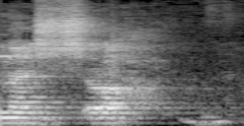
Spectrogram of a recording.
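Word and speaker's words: نشرح: Alam nashrah. Ya, jangan terlalu lama. Alam nashrah. Dan huruf sya ini juga huruf yang mengalir, jadi jangan berhenti, jangan putus. Alam kalau nashrah salah.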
